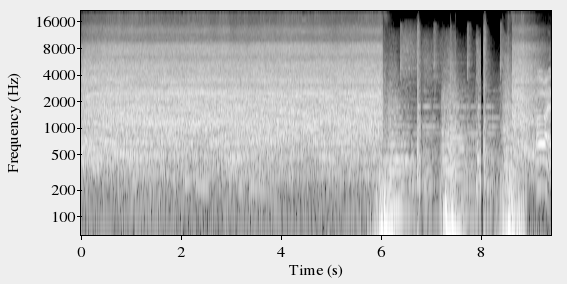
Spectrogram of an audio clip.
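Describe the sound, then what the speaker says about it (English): A hair dryer blows steadily and loudly on a child's long hair for about six seconds, then gives way to rustling, handling noises and brief bursts of airflow as the hair is worked in sections. "That is your hair blow dried."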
